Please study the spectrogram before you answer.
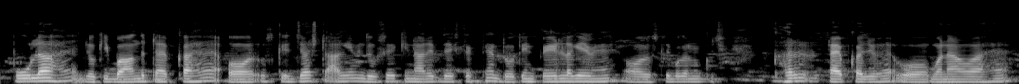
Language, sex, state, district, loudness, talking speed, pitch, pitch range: Hindi, male, Bihar, Bhagalpur, -21 LUFS, 240 wpm, 130 Hz, 125-140 Hz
